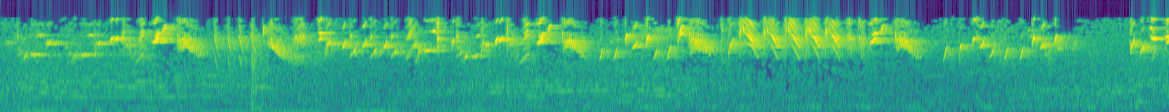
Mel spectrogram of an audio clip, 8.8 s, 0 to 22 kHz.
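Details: Song of a European goldfinch from Pantelleria island, 02/01/2011, a lively run of sharp, liquid high notes and buzzy trills delivered quickly and almost without a break, over a faint low drone.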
